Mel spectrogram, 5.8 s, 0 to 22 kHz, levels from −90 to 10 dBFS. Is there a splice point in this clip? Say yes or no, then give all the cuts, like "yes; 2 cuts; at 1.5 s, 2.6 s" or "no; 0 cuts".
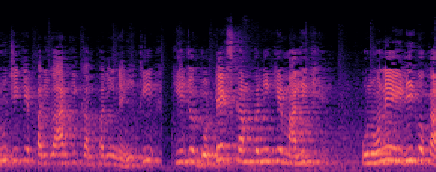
yes; 1 cut; at 2.2 s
